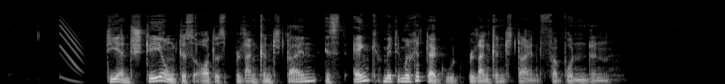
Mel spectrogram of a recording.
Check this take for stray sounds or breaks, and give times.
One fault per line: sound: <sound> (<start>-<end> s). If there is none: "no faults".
sound: chirp (0.6-0.9 s)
